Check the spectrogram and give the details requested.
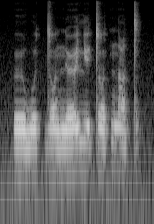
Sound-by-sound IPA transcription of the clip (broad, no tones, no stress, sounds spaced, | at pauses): ɵ w o t d ɔ n œ lʲ œ t ɔ t n ɑ t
